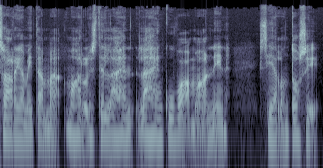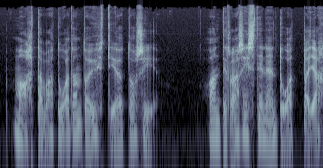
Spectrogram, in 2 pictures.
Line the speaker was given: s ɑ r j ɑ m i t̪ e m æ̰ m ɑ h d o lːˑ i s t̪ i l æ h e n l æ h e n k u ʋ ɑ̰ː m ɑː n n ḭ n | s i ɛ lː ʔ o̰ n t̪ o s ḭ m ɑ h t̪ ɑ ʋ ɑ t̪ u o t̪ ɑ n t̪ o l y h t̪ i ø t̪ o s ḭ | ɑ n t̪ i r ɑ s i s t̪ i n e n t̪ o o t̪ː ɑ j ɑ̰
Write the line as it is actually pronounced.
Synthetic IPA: s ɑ r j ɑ m i t̪ æ m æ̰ m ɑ h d o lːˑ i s t̪ i l æ h e n l æ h e ŋ k u ʋ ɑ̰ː m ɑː n n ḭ n | s i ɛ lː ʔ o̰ n t̪ o s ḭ m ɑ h t̪ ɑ ʋ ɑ t̪ u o t̪ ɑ n t̪ o y h t̪ i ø t̪ o s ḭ | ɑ n t̪ i r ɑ s i s t̪ i n e n t̪ u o t̪ː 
